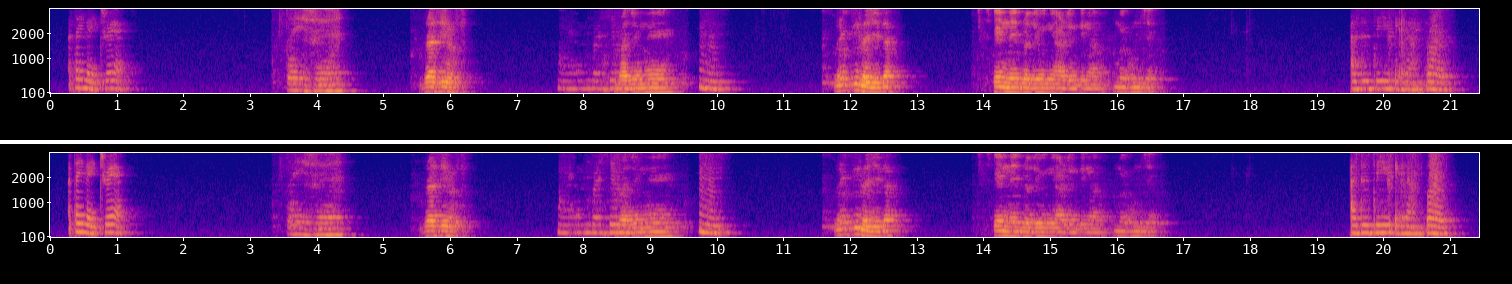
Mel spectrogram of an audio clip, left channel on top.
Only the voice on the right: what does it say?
ꯑꯇꯩ ꯂꯩꯇ꯭ꯔꯦ
ꯎꯝ ꯕ꯭ꯔꯖꯤꯜꯁ
ꯎꯝ
ꯑꯗꯨꯗꯤ ꯑꯦꯛꯖꯥꯝꯄꯜ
